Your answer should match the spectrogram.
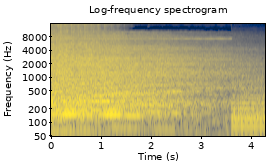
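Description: A truck engine runs loud and close, then gradually fades as it pulls away, its steady rumble thinning until a fresh engine drone swells back in near the end.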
